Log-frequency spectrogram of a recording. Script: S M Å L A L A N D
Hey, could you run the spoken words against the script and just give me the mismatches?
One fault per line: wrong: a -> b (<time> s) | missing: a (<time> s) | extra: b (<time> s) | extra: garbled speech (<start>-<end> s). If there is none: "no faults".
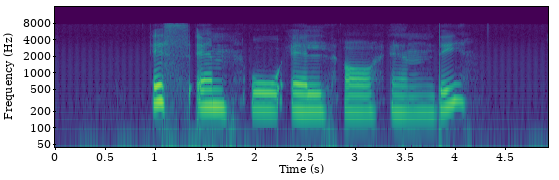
missing: L A (3.2 s)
